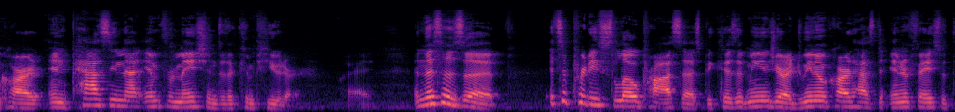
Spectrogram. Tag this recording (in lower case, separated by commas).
speech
